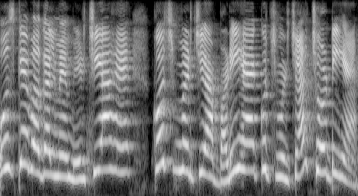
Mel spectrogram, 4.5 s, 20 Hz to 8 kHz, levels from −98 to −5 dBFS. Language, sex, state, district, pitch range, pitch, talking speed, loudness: Hindi, female, Bihar, Araria, 320-425 Hz, 390 Hz, 175 wpm, -16 LUFS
